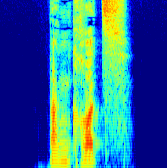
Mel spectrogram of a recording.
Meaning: genitive singular of Bankrott
- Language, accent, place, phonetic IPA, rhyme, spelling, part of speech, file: German, Germany, Berlin, [baŋˈkʁɔt͡s], -ɔt͡s, Bankrotts, noun, De-Bankrotts.ogg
